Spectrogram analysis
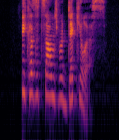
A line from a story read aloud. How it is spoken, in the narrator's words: Shannon yelled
